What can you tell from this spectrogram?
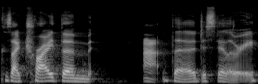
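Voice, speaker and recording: A woman with an American accent and a normal speaking voice, at a moderate pace with ordinary pitch variation, in a very clean recording with a silent background. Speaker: guest whisky taster. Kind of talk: casual chat.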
